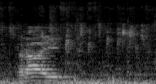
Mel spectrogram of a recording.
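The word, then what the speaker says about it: write: क्या है, यदि किसी वर्ड के शुरुआत में डब्ल्यू के बाद आर आता है तो प्रायः डब्ल्यू का उच्चारण हम नहीं करते। For example राइट, Rome, रिस्ट, इटीसी।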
